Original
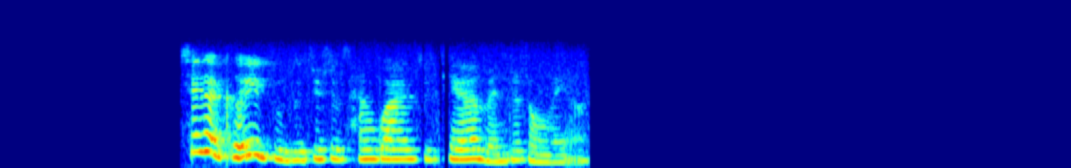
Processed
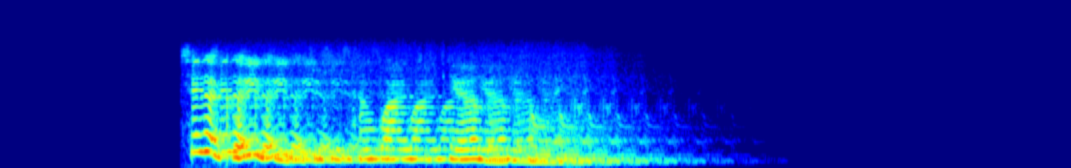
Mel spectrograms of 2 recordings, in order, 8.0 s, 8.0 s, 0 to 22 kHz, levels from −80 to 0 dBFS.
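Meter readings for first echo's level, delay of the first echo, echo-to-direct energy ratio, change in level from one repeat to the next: -5.0 dB, 0.214 s, -3.5 dB, -5.5 dB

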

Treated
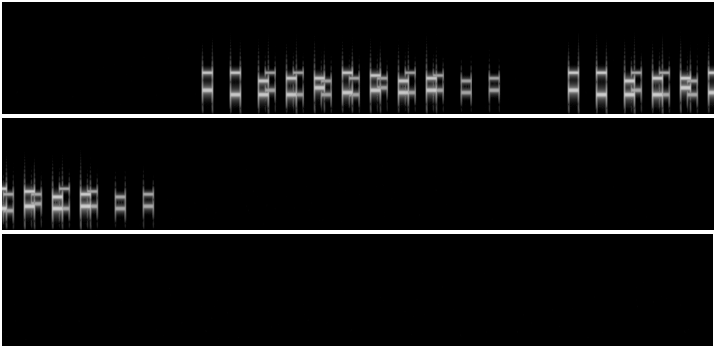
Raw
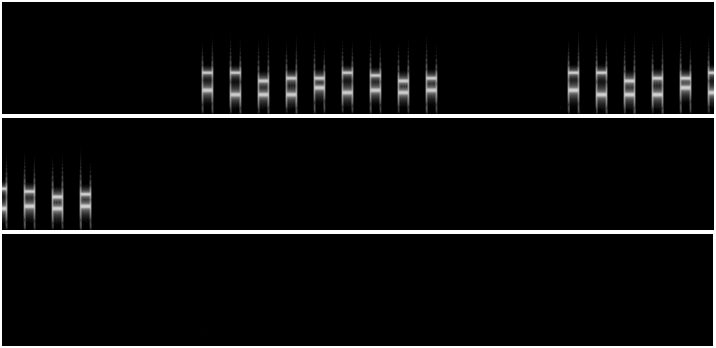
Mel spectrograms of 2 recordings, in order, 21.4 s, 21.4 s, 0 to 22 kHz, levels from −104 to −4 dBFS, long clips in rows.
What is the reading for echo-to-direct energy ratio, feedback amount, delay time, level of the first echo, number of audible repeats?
-14.5 dB, no steady repeat, 0.628 s, -14.5 dB, 1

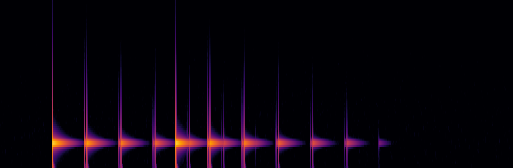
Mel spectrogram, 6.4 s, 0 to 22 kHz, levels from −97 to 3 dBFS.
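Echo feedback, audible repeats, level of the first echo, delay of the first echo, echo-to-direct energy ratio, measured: 50%, 4, -12.0 dB, 0.428 s, -11.0 dB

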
